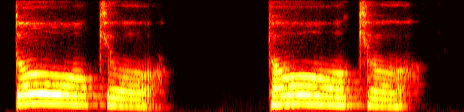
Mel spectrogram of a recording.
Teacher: plantea en color amarillo ejemplo de esta palabra sería Tokio to ambas sílabas tienen una o y una u por eso estoy haciendo alargamiento en las dos partes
